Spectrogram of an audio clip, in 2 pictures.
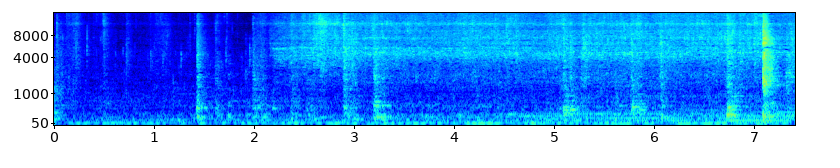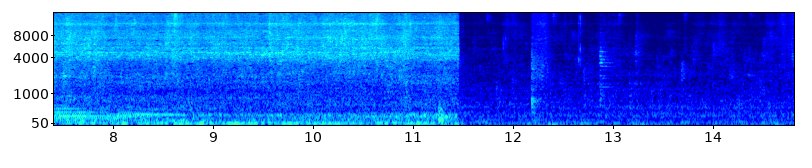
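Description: Kitchen tap turned on, water running steadily into a pot or sink for several seconds, then shut off sharply near the end. Clinks and knocks of pots and utensils come with it, the sharpest about seven seconds in.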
